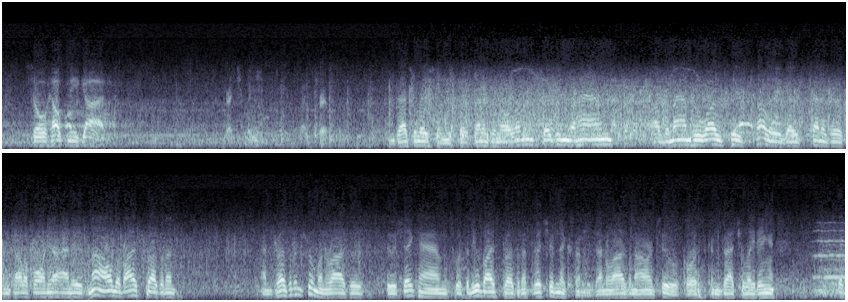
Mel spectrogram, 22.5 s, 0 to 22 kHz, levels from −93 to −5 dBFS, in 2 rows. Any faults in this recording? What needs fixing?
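No faults found; nothing needs fixing.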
